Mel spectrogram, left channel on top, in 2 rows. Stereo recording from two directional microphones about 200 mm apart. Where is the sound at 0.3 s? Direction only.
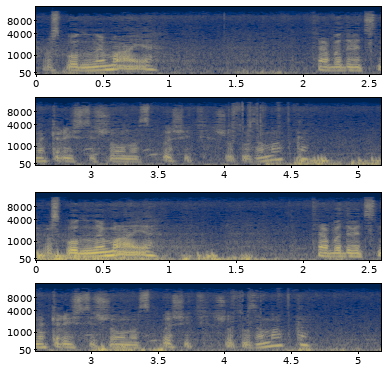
35° right (ahead or behind).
